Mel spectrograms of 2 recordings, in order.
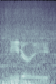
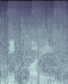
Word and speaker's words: Nitori: accent is very very strongly tempted to pronounce her name as Nery or Nery um like NE d r y Nery something like that but no it's nitori nitori kawashiro and um there's a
